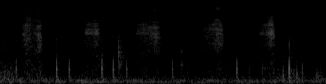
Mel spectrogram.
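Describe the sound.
Hand drawing of a diagram, heard as quick scratchy strokes of a pen or marker on a surface, coming in short uneven bursts with small taps between them, fairly quiet and with no talking.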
